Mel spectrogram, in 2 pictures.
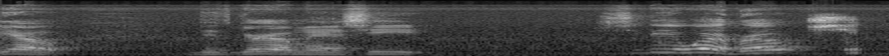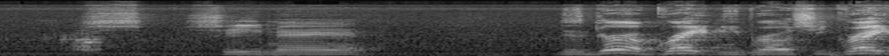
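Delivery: laughing through the words. Quoting a man's complaint about a girl, laughing while talking. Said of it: "I can't even say it with a straight face".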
